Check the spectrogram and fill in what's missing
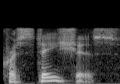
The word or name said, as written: crustaceous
